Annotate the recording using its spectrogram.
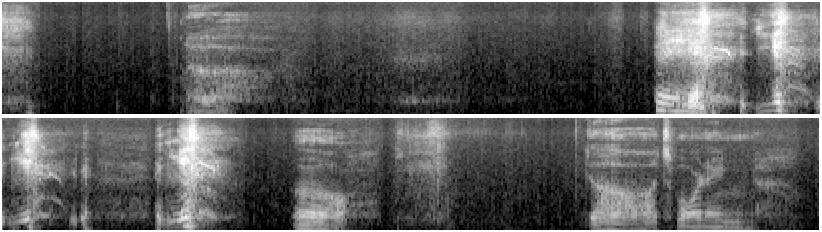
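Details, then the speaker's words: Repeated morning sneezing on waking with a stuffed-up nose: several sharp, voiced bursts after quiet intakes of breath, with short pauses between them, including rapid ones. "I had a request to make morning videos a morning video another one of sneezing and it's horrible today"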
